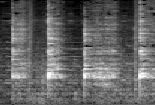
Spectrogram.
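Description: Steel spatula scraping across a dark frying pan in four quick strokes about half a second apart, pushing fried fish out of the pan, with a little oil sizzle.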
